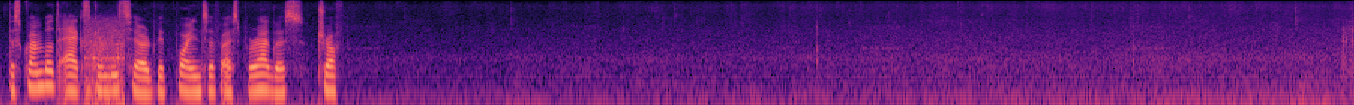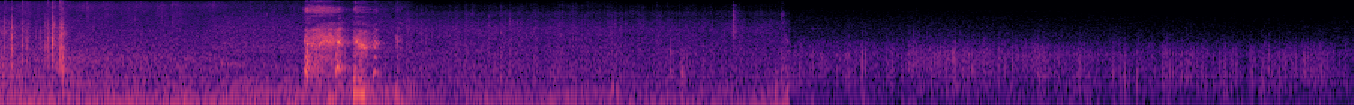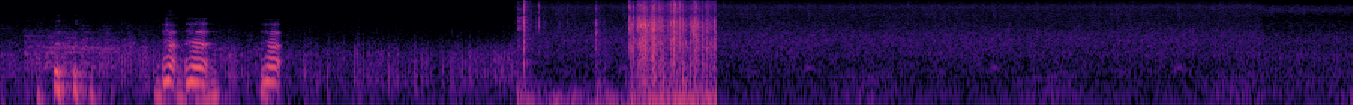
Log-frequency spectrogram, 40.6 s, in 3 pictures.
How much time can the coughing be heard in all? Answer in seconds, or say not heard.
4 s.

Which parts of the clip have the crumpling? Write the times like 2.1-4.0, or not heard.
13.4-14.3, 32.2-34.2.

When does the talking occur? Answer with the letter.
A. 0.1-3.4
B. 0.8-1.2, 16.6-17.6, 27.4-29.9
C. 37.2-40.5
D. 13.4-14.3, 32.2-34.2
A.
